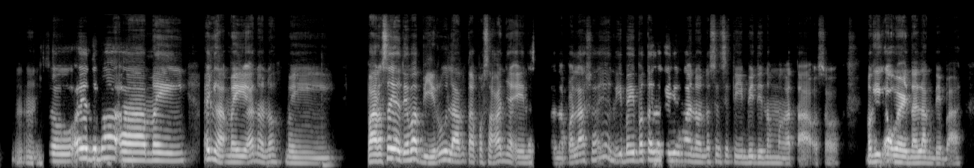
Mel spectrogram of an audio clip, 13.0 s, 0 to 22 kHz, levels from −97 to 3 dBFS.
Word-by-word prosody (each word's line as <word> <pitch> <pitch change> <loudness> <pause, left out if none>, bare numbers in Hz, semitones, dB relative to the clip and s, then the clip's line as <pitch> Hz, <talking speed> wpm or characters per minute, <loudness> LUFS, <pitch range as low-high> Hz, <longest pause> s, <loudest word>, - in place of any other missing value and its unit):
Mm, 130 -2 -13
so 170 -1 0
ayun 240 0 +8
di 230 - +5
ba, 240 +2 +2 0.2
ah, 195 -1 +6
may 185 -1 0 0.2
ayun 220 -1 +1
nga 175 - 0
may 150 -1 +1
ano 160 +1 -2
no 150 +1 -9
may 130 -1 -5 0.9
para 170 +1 +5
sayo 230 -1 +7
di 190 - +2
ba 220 +1 +4
biro 140 +6 -3
lang 165 -2 0
tapos 150 -1 -7
sa 145 - -7
kanya, 165 -3 -5
eh, 135 -1 -5
nasaktan 135 -3 -15
na 120 - -10
pala 155 +8 -5
siya 200 +3 -10
ayan 230 -11 -10
iba 170 +2 -5
iba 190 +1 0
talaga 195 0 -1
yung 180 -1 -2
ano 165 -3 -3
na 150 - -10
sensitive 155 -3 -10 0.2
din 135 0 -7
ng 130 - -9
mga 120 -2 -9
tao - - -6
so - - -13 0.3
maging 165 +1 0
aware 145 -3 +5
nalang 130 -2 -1
di 120 - -7
ba? 115 0 -11
165 Hz, 210 wpm, -21 LUFS, 140-190 Hz, 0.9 s, ayun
